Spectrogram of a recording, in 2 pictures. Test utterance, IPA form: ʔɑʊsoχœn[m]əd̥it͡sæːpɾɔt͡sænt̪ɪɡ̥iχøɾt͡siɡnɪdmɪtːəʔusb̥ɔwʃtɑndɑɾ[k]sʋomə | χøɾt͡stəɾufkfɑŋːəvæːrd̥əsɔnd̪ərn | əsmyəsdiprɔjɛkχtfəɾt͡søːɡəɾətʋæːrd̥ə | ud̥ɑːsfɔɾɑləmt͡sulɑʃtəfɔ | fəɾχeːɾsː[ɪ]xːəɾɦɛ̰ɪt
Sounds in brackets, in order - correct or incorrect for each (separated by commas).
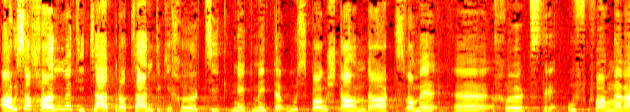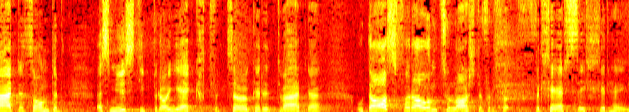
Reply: correct, incorrect, correct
